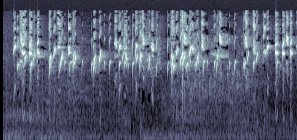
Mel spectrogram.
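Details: Female European goldfinch giving its bitbita call, meant to push a silent male into singing: rapid bursts of high, bright twittering chirps in clusters about every half second, over a faint low hum.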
